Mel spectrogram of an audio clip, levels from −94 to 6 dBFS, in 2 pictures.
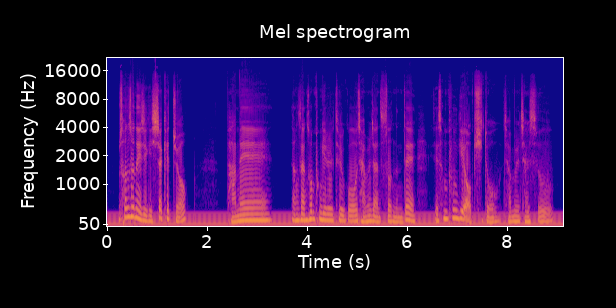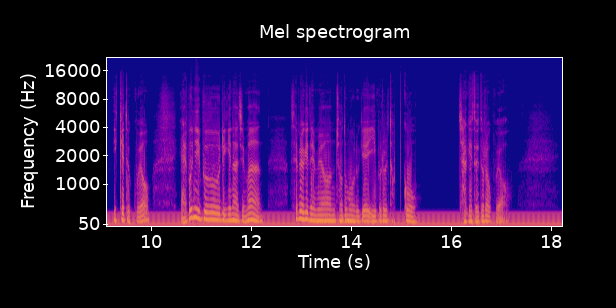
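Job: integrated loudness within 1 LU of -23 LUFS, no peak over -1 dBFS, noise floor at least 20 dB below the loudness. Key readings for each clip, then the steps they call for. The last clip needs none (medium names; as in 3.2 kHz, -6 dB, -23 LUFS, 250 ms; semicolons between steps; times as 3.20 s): clipped samples 1.0%; clipping level -18.0 dBFS; hum 60 Hz; highest harmonic 300 Hz; hum level -37 dBFS; loudness -27.5 LUFS; peak level -18.0 dBFS; loudness target -23.0 LUFS
-> clip repair -18 dBFS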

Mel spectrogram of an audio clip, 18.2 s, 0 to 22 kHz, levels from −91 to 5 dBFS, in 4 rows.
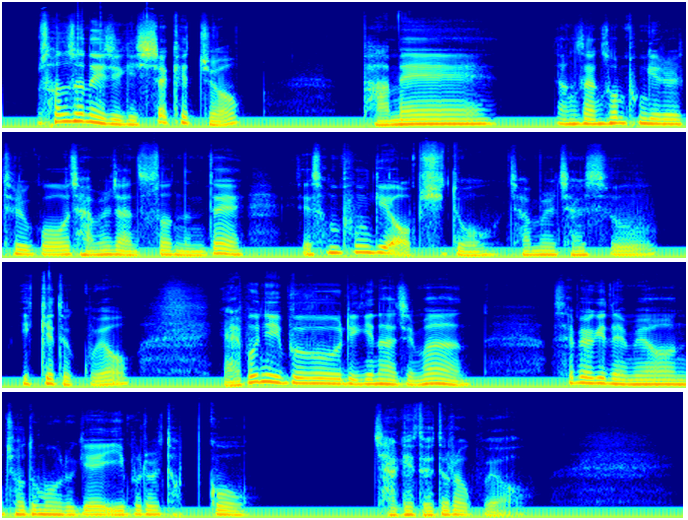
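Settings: clipped samples 0.0%; hum 60 Hz; highest harmonic 300 Hz; hum level -36 dBFS
-> hum notches 60/120/180/240/300 Hz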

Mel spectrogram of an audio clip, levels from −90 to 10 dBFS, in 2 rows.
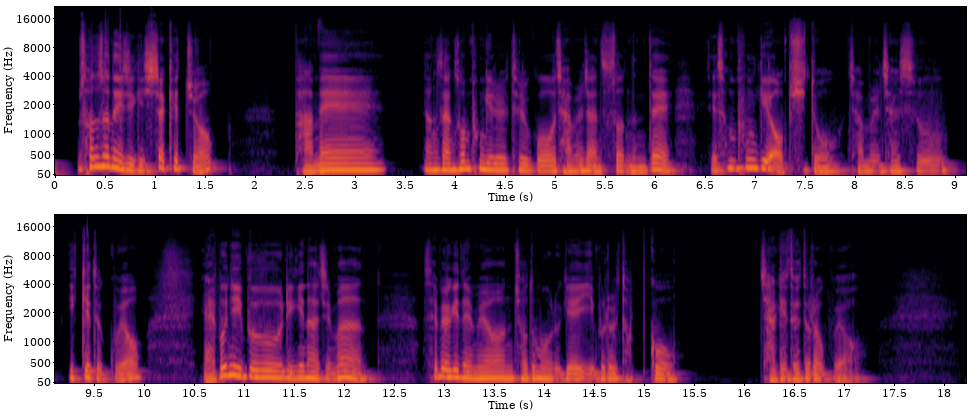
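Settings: hum not found; loudness -28.0 LUFS; peak level -12.5 dBFS; loudness target -23.0 LUFS
-> trim +5 dB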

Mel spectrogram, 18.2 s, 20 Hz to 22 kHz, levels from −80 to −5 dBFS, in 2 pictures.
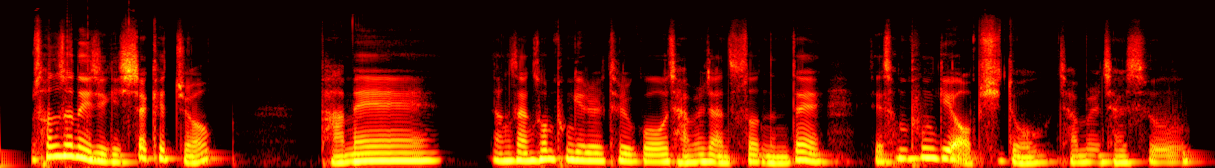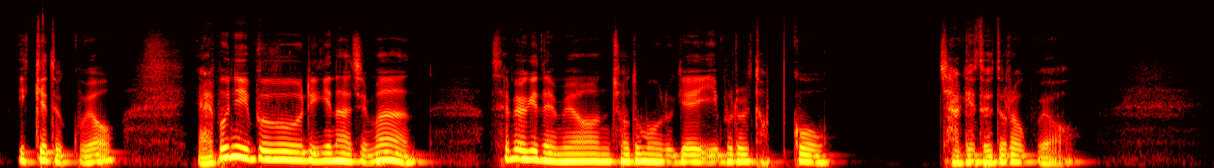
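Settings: loudness -23.0 LUFS; peak level -7.5 dBFS; noise floor -74 dBFS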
